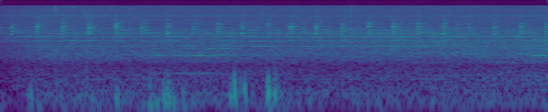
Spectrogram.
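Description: A train approaching on the rail line: a steady rumble with irregular low thumps.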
